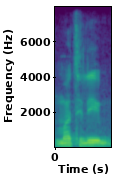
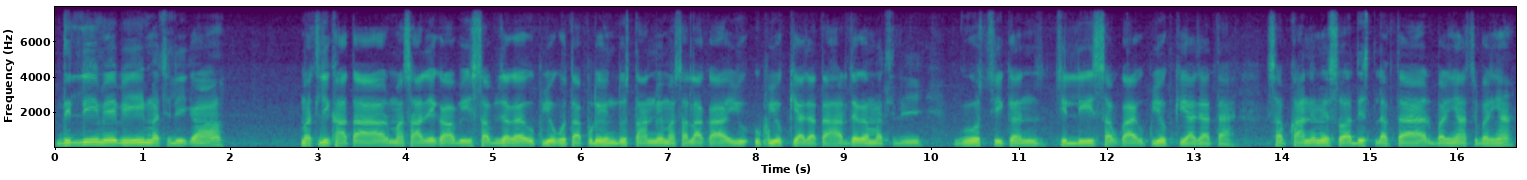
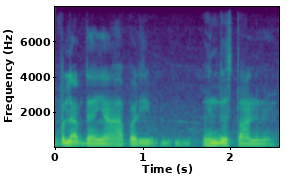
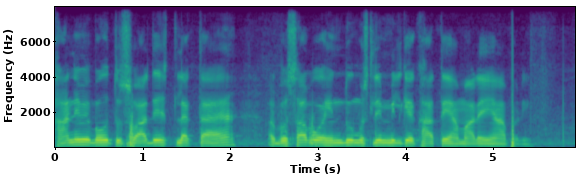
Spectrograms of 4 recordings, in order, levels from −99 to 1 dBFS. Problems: constant background noise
